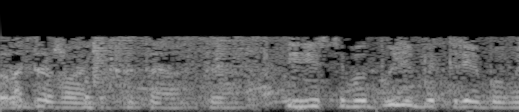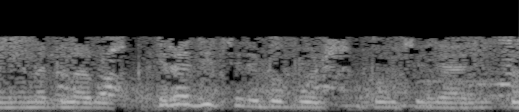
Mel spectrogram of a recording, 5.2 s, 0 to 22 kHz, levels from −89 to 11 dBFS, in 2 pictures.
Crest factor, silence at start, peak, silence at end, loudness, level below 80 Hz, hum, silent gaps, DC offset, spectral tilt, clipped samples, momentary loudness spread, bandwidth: 16 dB; 0 s; -6 dBFS; 0 s; -22 LUFS; -62 dBFS; none; none; under 0.1%; -2.5 dB/octave; under 0.1%; 4 LU; 6 kHz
